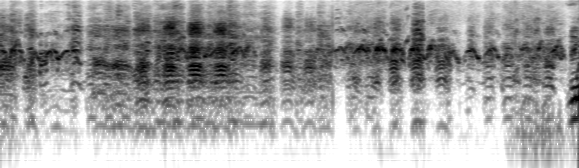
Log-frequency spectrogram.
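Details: A group of geese making a racket: rapid overlapping nasal honks in bursts, some gaps, with a sharp squeak at the very end.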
